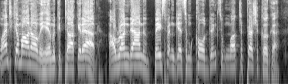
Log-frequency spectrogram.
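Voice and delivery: would-be put-on Boston accent. Taking a turn at the accent bit, inviting someone over, attempted Boston accent. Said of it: "you're not doing a Boston accent".

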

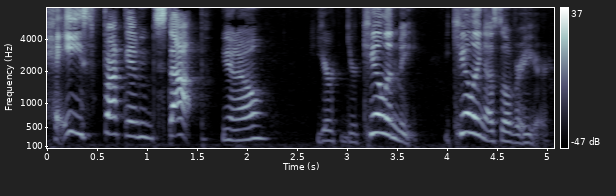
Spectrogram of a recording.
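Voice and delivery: talking plant voice. Voicing plants complaining to people: voicing the plants. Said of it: "the plants are like".

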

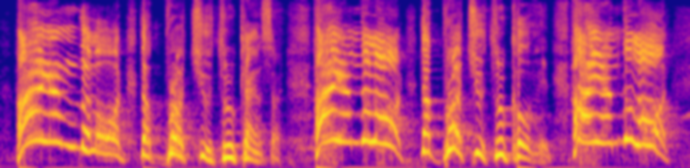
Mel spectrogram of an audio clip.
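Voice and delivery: put-on scream, high pitch. Recounting lying down to pray when God would not let him speak: imitating God screaming. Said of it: "he started screaming at me".

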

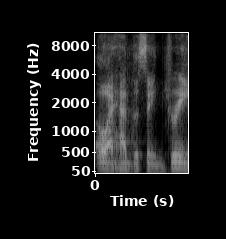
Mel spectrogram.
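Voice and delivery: ordinary delivery

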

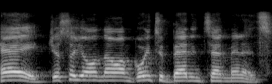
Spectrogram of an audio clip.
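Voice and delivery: mock loud, announcing yell, calling out broadly. Retelling a comedian's joke about a party: imitating someone yelling. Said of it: "she'll just yell".

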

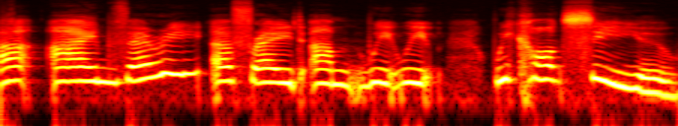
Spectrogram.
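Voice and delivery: timid. Narrator voicing a girl trying to calm a tense exchange, meek. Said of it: "Katie chipped in meekly".

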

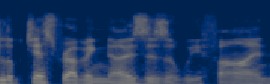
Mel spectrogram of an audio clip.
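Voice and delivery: plain

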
